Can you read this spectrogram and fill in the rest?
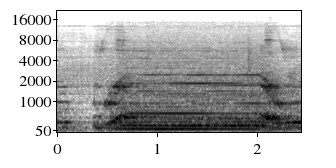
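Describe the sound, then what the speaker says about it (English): CNC router machine moving its gantry across a bookshelf workpiece, a smooth rising motor whine that holds steady for about a second and a half, then winds down, close and with no talk. "I'm gonna put it in the CNC now"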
